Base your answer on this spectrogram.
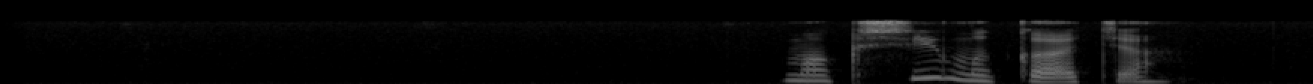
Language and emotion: Russian, neutral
